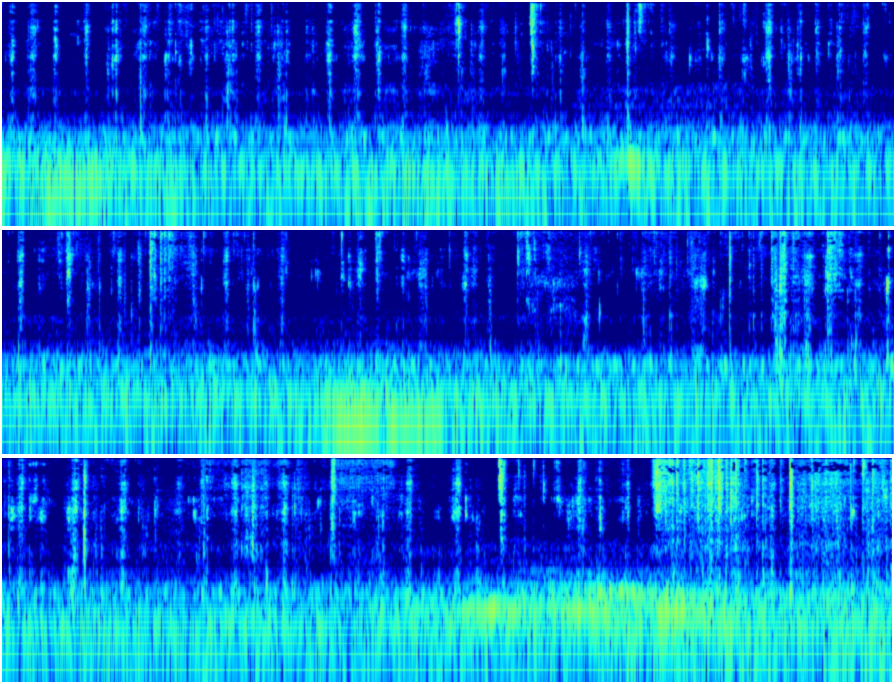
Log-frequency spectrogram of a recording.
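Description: Close-miked chewing of a turkey provolone sub with shredded lettuce: faint, frequent wet mouth clicks and soft crunching, over a low steady hum. A brief low thump about halfway through and a short rush of noise near the end.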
